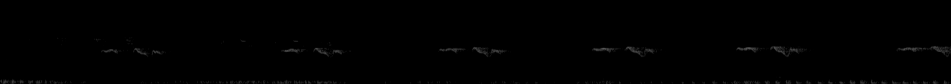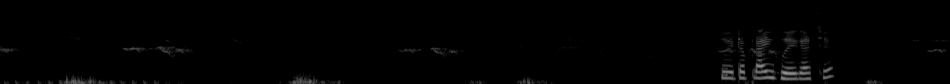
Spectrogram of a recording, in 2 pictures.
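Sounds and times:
bird chirping: 0:00.0 - 0:17.2, 0:18.5 - 0:19.0.

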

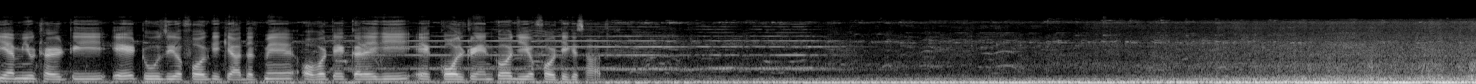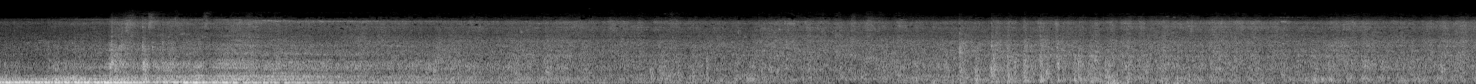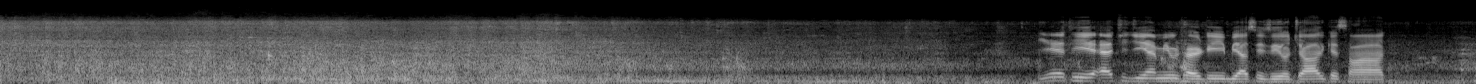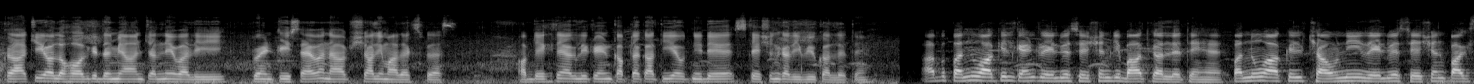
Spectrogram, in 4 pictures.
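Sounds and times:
locomotive engine drone: 0:00.0 - 0:44.2
train wheels rushing: 0:03.7 - 0:45.0
wheels clattering over rail joints: 0:10.3 - 0:42.5.

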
